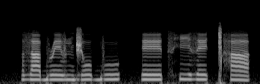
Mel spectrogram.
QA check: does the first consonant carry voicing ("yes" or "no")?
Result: yes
